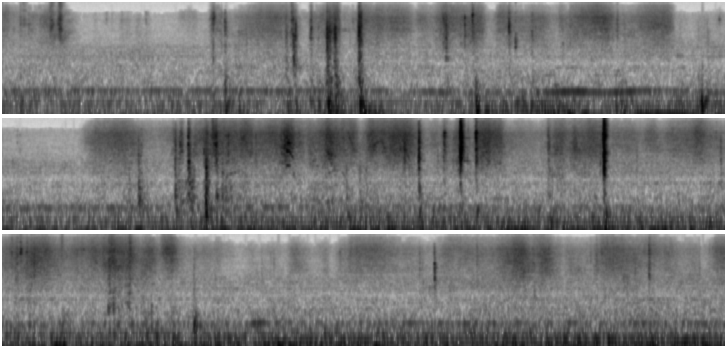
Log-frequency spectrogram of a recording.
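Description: Car engine heard from inside the cabin, idling with a steady low hum and then running a little harder as the car pulls away slowly. Scattered sharp clicks and knocks are heard over the first two-thirds.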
